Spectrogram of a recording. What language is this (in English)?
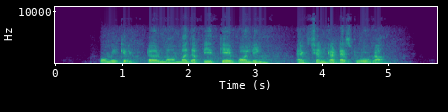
Urdu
